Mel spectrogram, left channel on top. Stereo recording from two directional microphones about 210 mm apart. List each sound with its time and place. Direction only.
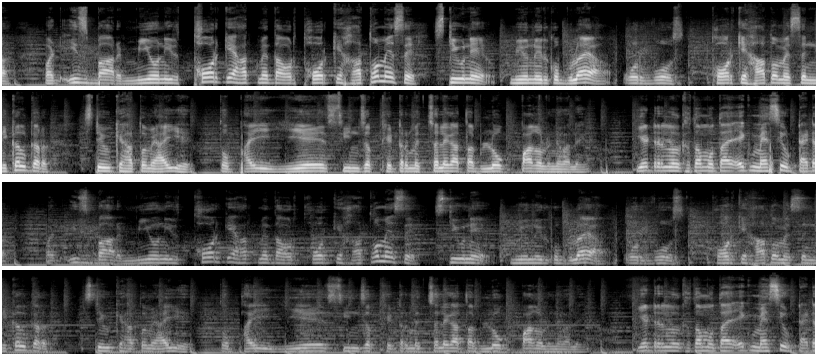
0.4 s speech: 45° left (ahead or behind)
14.5 s speech: 30° left (ahead or behind)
